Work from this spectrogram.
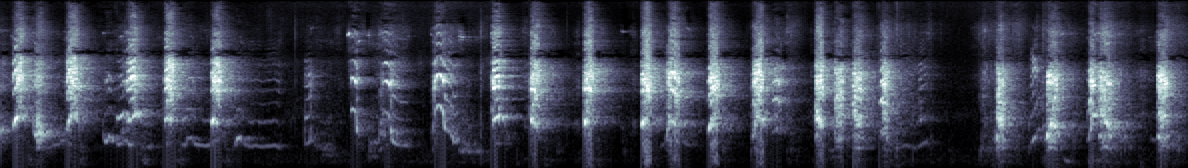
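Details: Squabbling Boxer puppies Paizley and Pepsy, brindle female and fawn male littermates from Bonney Lake, WA, fight over a pig ear; a long, near-continuous run of sharp high-pitched barks and yips, with a brief lull midway.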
